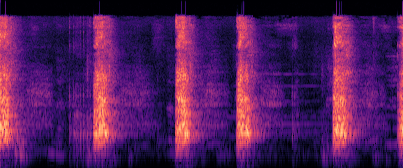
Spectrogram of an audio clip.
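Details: Pet dog barking at the table during mealtime, a habit it has taken up; five loud, sharp single barks spaced roughly a second apart, with quiet gaps between them indoors.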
